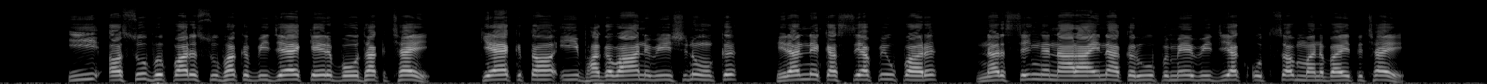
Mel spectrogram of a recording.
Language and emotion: Maithili, neutral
